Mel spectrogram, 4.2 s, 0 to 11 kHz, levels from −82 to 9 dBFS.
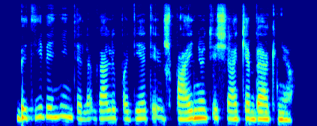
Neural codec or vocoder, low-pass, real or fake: none; 9.9 kHz; real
